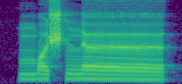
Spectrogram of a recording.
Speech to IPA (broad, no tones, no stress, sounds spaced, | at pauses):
m ɔ ʃ n əː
